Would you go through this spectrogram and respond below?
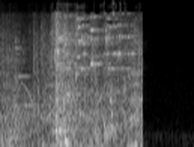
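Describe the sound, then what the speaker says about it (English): A glass bottle smashing, a sharp bright shatter followed by a scatter of tinkling shards over about a second, then an abrupt cut to silence. "Smashes the bottle."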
